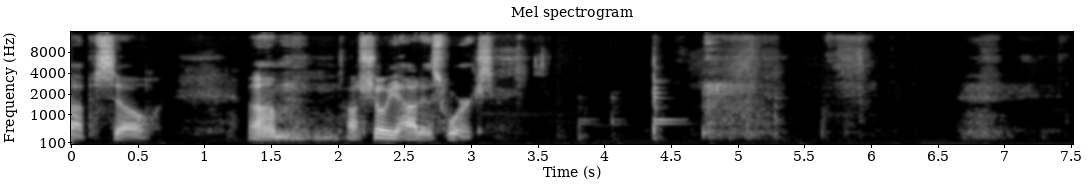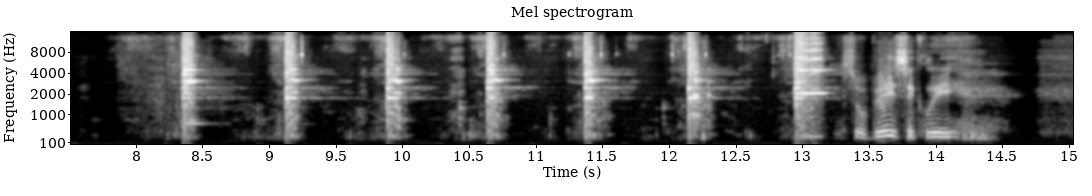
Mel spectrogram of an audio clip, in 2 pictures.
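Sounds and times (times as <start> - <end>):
metal-on-metal hammer strikes: 8.3 - 13.4.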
